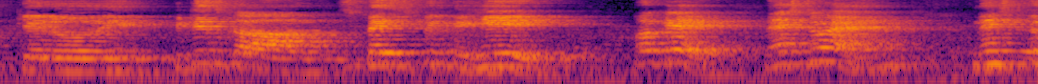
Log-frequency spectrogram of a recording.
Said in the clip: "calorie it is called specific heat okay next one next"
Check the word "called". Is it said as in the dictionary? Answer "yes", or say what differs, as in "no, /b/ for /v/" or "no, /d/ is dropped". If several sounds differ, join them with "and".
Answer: no, /l/ is dropped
